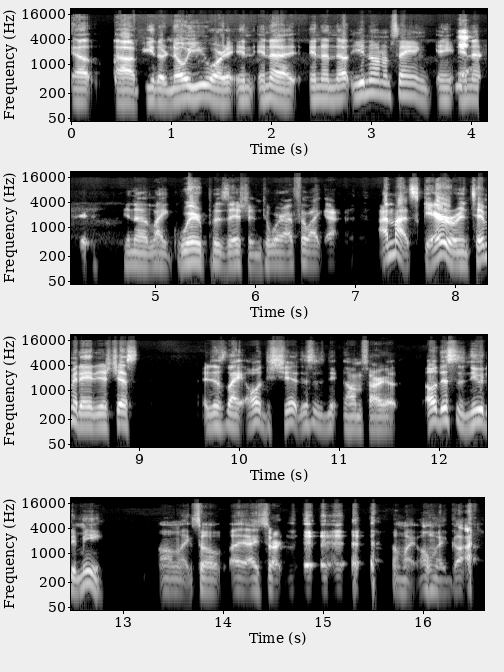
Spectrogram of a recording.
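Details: Adult male host with self-reported stuttering, more marked in his earlier videos and worse with unfamiliar people or new situations; audible word repetitions; stuttering.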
